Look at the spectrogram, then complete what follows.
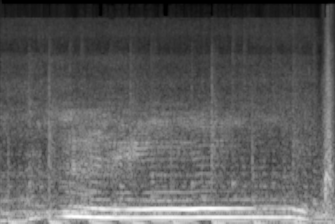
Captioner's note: walrus vocalising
